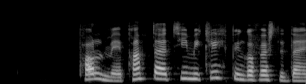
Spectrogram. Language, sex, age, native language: Icelandic, female, 11, Icelandic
